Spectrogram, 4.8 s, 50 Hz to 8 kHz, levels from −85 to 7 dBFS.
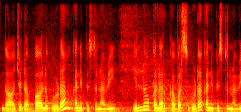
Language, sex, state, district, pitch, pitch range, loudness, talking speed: Telugu, female, Telangana, Hyderabad, 165 Hz, 155-175 Hz, -16 LUFS, 110 wpm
